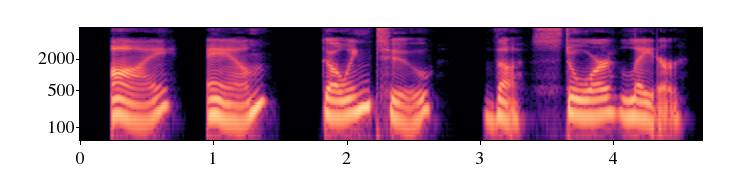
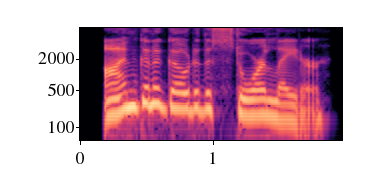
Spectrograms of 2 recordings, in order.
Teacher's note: Did you catch store and later as the strongest clearest words? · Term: strong stressed words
